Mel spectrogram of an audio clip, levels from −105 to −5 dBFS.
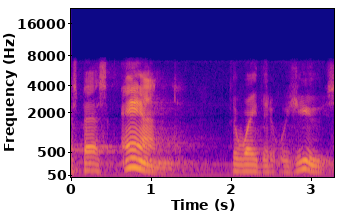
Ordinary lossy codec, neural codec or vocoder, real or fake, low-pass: Opus, 24 kbps; none; real; 7.2 kHz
